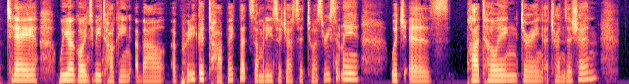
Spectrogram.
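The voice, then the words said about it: Rough, hoarse voice. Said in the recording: “my voice is a little bit rough”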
